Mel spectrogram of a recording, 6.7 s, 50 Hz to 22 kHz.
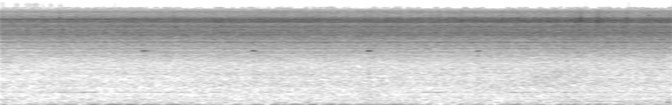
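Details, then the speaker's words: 1999 Ford during rebuild, fan/radiator/AC condenser removal: constant soft hiss of R-134a refrigerant escaping slowly from an opened AC line, left to evaporate until the system is discharged. "PPing. Just let it PP for a while. These are 134As, so they're not too bad for the environment."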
